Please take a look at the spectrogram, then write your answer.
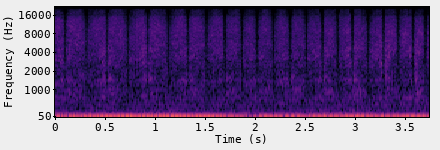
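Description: Fine-grit sandpaper, 600 to 1000 grit cut into small sheets, is rubbed by hand over a vintage knife blade in quick rhythmic back-and-forth strokes, a close, steady scratchy hiss with a brief pause midway.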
